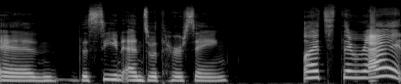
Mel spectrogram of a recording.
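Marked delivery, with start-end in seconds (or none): 3.0-4.0 put-on high, childlike, babyish voice. Recapping a scene, imitating a waitress at Monk's in a baby voice. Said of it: "she's got this baby voice, ... That was my impression of her".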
